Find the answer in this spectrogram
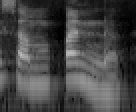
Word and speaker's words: संपन्न: कभी न होता है, तो संपन्न में हम इसका उच्चारण क्या कर रहे हैं, इसका उच्चारण हम म के रूप में कर रहे हैं, ठीक है। म का यहाँ पे उच्चारण हो रहा है आधा मठ।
